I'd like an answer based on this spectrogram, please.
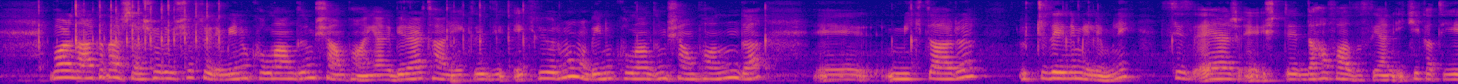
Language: Turkish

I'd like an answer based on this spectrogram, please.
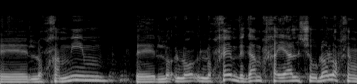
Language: Hebrew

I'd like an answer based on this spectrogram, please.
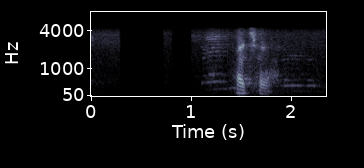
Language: Dogri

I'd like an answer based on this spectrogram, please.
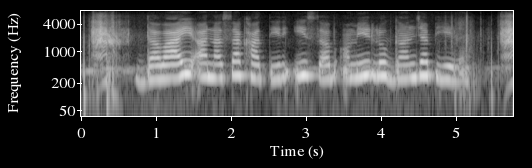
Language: Bhojpuri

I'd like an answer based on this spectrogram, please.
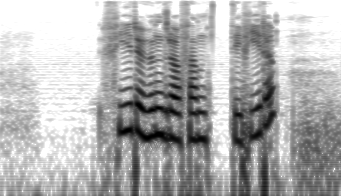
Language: Norwegian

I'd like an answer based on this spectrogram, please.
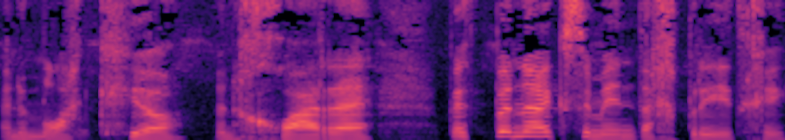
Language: Welsh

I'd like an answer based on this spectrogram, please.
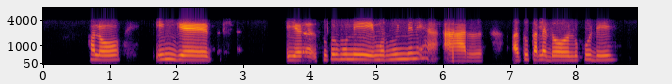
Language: Santali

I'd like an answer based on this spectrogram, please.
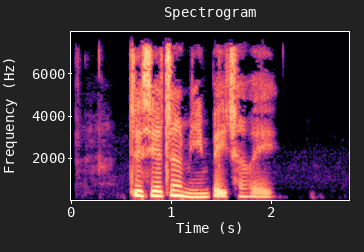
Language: Chinese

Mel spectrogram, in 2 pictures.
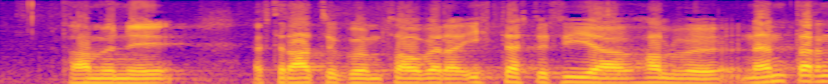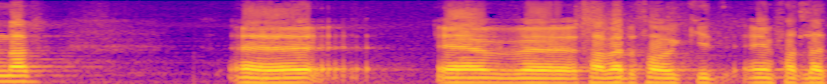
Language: Icelandic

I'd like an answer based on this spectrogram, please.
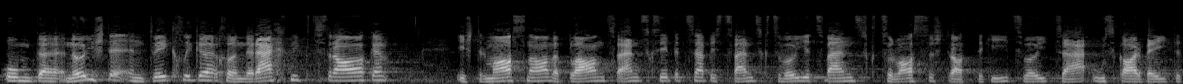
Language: Swiss German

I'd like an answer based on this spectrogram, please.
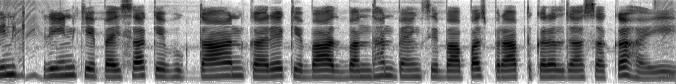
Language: Magahi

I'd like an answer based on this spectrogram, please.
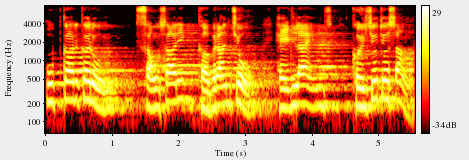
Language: Konkani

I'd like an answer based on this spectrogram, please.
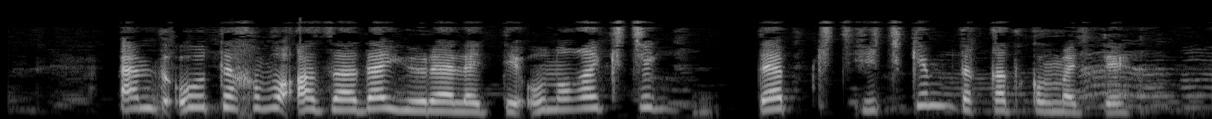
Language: Uyghur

